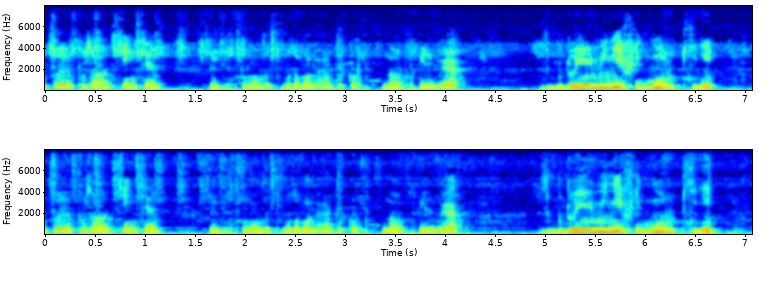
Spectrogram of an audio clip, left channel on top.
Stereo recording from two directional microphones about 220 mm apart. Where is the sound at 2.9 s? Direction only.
15° right (ahead or behind).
